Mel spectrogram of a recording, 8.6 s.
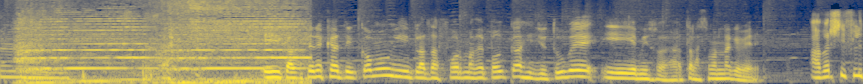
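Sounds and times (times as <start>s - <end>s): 
horn sound effect blaring: 0.1s - 3.1s
speech: 2.6s - 8.6s.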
